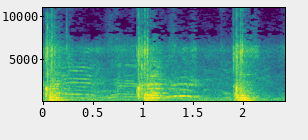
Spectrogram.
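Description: Live rock band playing: a heavy drum hit about once a second, with a sung voice sliding up and down in pitch between the hits.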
